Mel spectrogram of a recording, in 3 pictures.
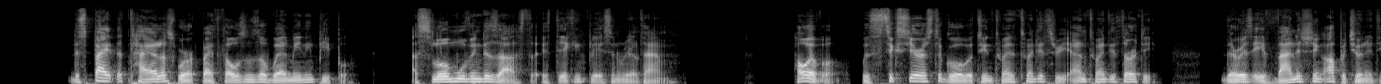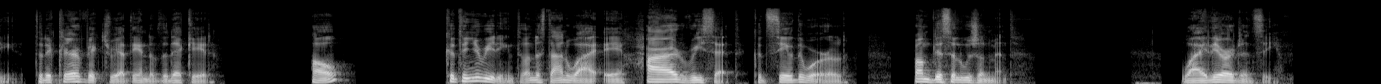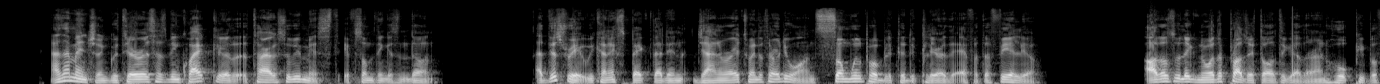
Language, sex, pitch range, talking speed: English, male, 90-120 Hz, 150 wpm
